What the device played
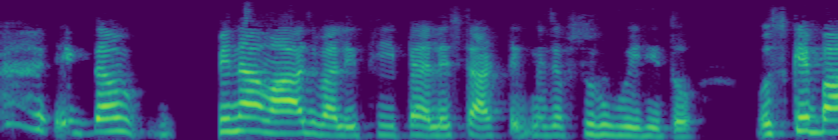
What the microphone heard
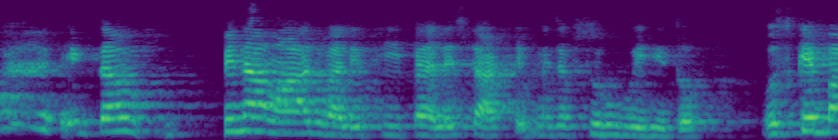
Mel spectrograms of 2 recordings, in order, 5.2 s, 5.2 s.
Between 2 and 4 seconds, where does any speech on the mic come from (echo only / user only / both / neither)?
echo only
